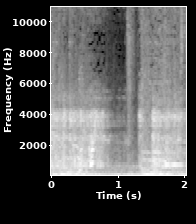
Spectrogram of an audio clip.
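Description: Fighting sound effects clash and whoosh in a video game.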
